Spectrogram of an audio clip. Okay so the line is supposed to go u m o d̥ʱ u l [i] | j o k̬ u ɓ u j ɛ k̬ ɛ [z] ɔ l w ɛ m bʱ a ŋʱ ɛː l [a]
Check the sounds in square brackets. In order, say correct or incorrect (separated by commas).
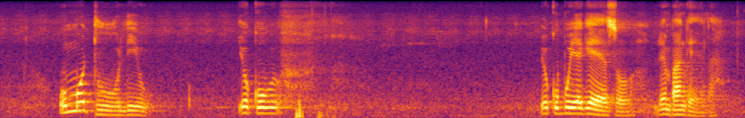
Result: correct, correct, correct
